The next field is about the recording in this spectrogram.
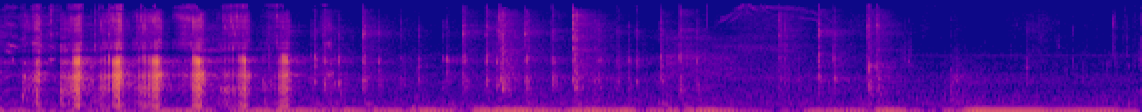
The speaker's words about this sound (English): I'm Googling it. Listeners is going to have to hear my keyboard. Googling.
